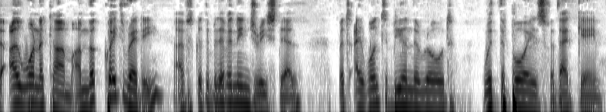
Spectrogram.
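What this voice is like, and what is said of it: Put-on Welsh Valleys accent. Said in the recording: “What accent was that? ... That was Welsh. ... It's from the Valleys. ... From the Valleys.”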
